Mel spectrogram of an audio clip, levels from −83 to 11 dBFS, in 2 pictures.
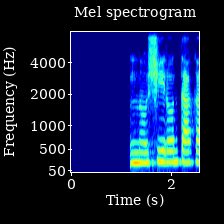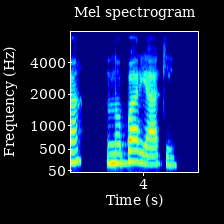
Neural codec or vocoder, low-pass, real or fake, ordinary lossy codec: codec, 16 kHz, 16 kbps, FunCodec, trained on Chinese and English, 50 frames a second; 7.2 kHz; fake; Opus, 16 kbps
